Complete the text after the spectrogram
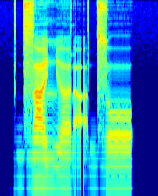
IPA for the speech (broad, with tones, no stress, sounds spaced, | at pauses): d͡z a˦ ʎ ɜ˨ ɾ a̰˧ d͡z o˧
